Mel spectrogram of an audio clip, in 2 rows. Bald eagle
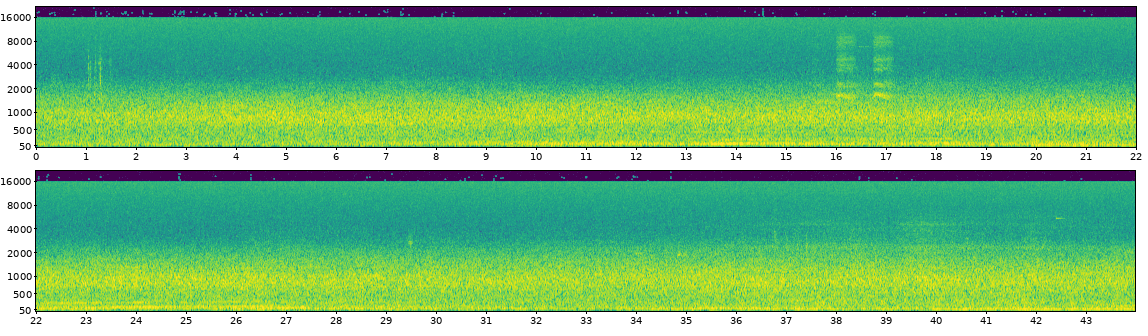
16.0s 17.2s

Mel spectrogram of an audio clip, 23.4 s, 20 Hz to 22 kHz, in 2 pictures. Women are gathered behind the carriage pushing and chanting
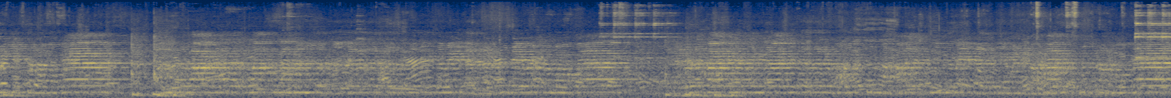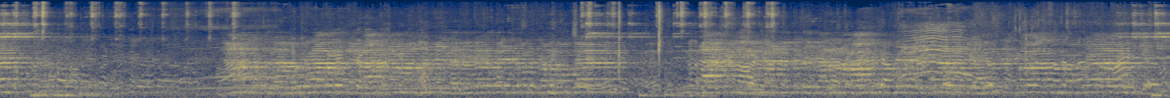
5.5s 23.4s

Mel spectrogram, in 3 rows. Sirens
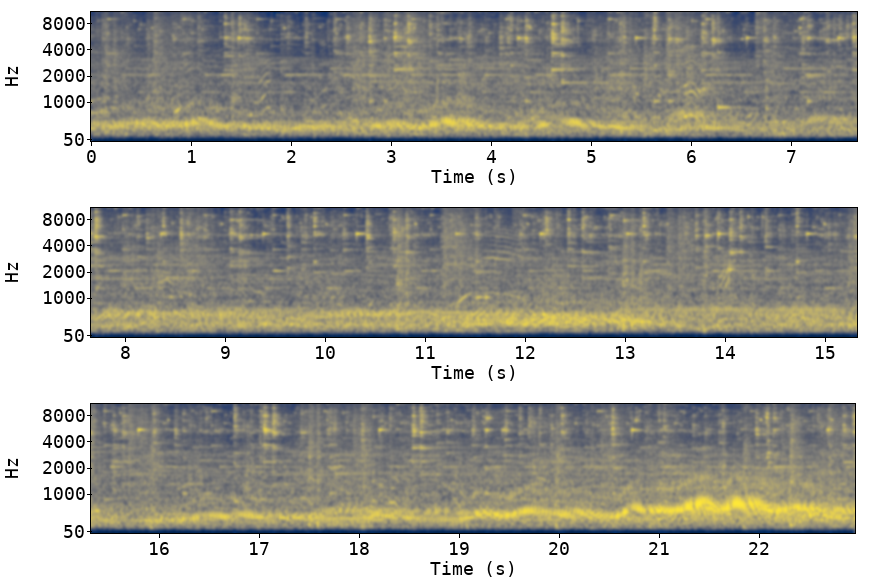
18.1s 22.9s

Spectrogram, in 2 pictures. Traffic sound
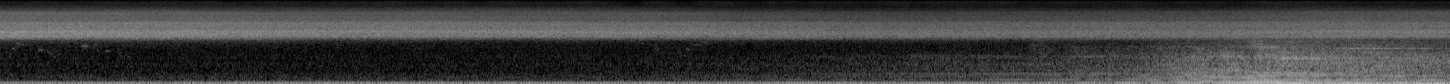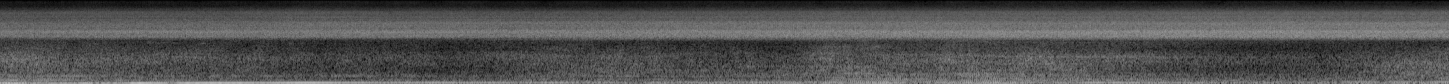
7.1s 28.9s

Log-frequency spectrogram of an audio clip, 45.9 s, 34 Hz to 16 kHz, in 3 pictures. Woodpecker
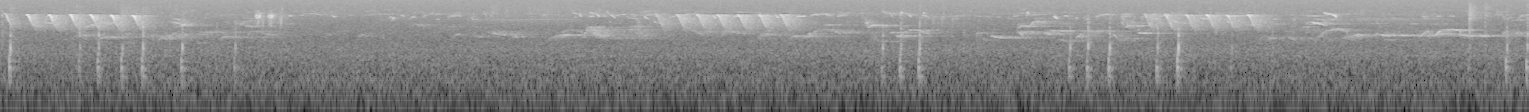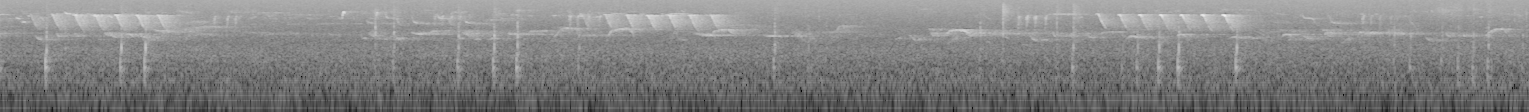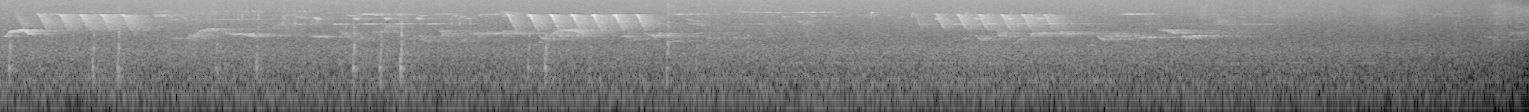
0.0s 3.5s, 8.1s 13.4s, 14.4s 17.3s, 18.7s 23.5s, 25.0s 37.6s

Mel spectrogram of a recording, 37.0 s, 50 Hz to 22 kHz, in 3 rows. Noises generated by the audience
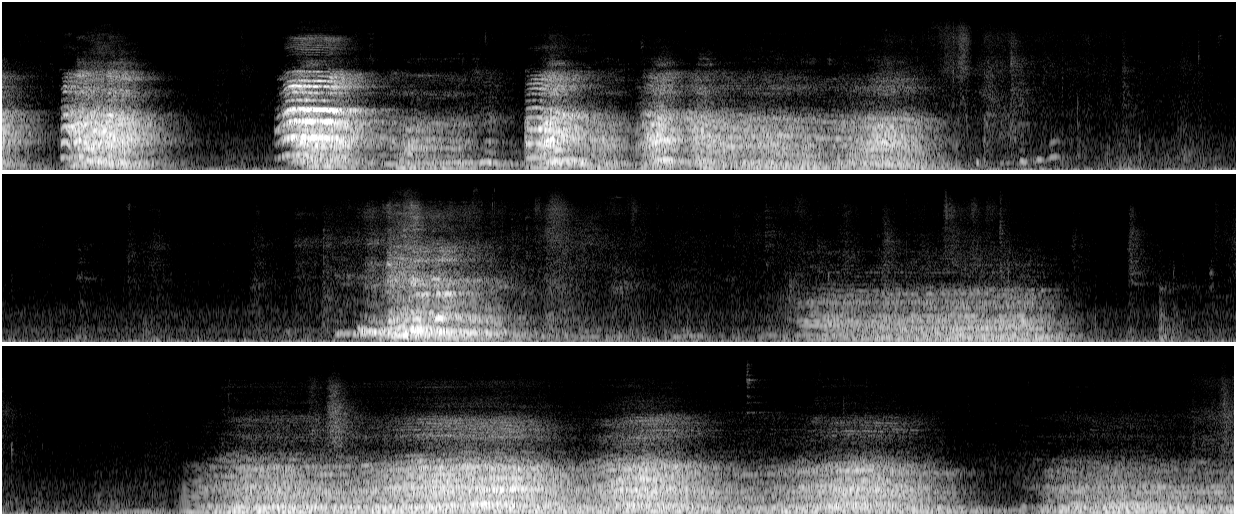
15.8s 23.2s, 26.4s 37.0s

